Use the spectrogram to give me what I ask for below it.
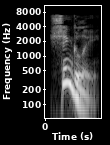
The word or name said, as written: shingly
